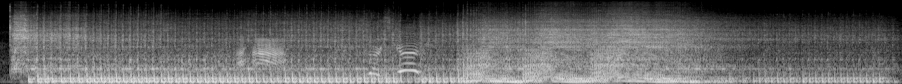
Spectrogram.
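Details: Single-cylinder dirt bike (Suzuki DRZ400 or Yamaha WR450F) that died when the choke was shut off, after the overtightened fuel screw was opened to 2–2.5 turns: steady thump idle, picks up cleanly on blips without stumbling; now runs properly.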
